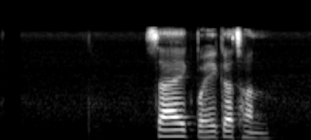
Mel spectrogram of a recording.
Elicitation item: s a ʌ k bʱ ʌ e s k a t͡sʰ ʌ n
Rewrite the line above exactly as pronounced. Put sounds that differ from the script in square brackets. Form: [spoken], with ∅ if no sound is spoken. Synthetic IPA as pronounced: s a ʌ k bʱ ʌ e [∅] k a t͡sʰ ʌ n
